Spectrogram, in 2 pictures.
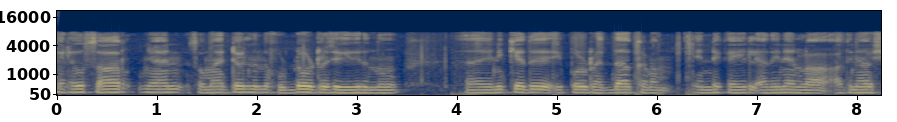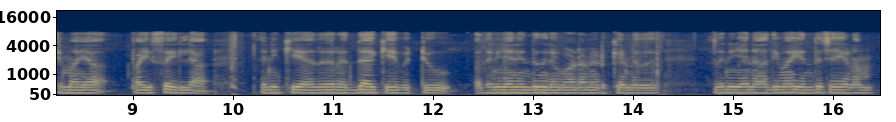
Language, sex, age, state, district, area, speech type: Malayalam, male, 18-30, Kerala, Kollam, rural, spontaneous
